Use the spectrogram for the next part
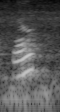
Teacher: huruf r sering kali menghasilkan suara vokal panjang a seperti a yang diperpanjang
